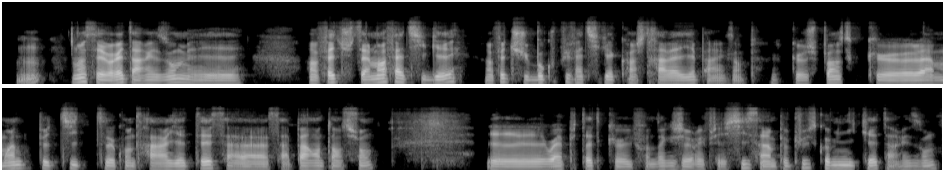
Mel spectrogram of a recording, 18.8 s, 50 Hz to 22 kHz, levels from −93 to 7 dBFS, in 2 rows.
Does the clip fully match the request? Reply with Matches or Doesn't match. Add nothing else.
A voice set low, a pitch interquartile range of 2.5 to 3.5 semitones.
Matches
